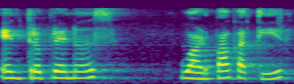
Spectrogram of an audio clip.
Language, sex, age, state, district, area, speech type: Goan Konkani, female, 18-30, Goa, Murmgao, rural, spontaneous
